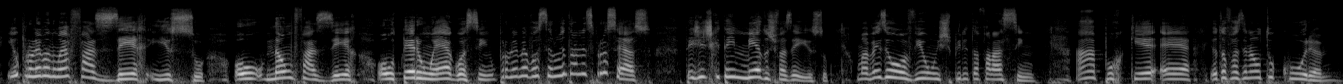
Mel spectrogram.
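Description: A woman with a Brazilian Portuguese accent giving a chatty, animated classroom lecture as teacher and therapist, often checking in with her listeners. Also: high-pitched. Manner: animated, chatty, often adds "né?" and "gente", acts out dialogues. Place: classroom at a community center.

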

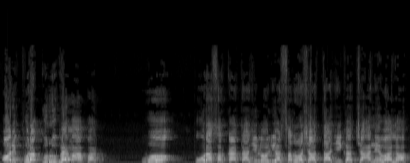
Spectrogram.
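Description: A man giving a religious sermon to a gathering, telling a saint's story with lively narration and drawn-out recited verse. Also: very high-pitched. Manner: animated storyteller, breaks into drawn-out poetic recitation. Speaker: Islamic religious orator. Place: public gathering at a house venue.

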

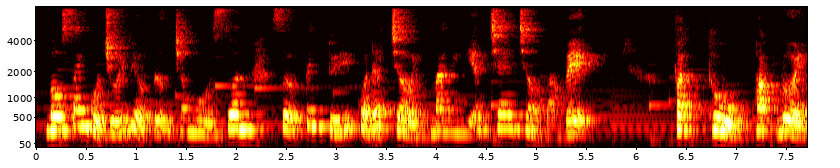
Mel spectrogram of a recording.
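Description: A woman giving scripted narration in an even, listing tone. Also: fairly high pitch. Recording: roomy echo with faint music.

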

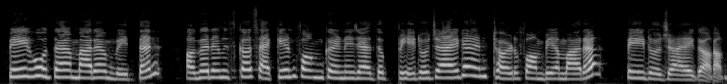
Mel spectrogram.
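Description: A woman teaching an English grammar lesson, patiently repeating words slowly and breaking them into syllables. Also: high-pitched, a bit bright, no echo, studio quality.

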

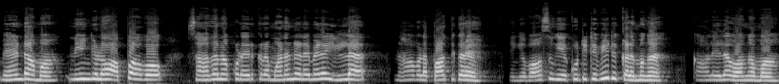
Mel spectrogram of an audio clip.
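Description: A woman's voice: fairly high pitch, fairly even intonation, brisk, close to an everyday voice. A woman voicing a frantic young brother. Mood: firm. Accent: Tirunelveli Tamil. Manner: pleading, earnest. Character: anxious young man, devoted elder brother. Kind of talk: animated family drama voicing.

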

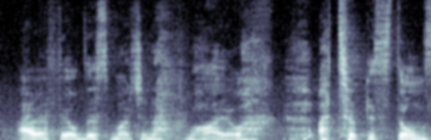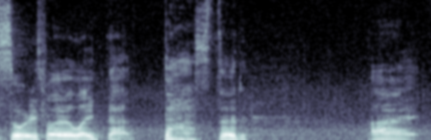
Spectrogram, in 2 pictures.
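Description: A young man giving casual commentary on his own gameplay at home, excitable and yelling whenever things go wrong. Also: medium pitch, breathy edge. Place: at home, outside his room.

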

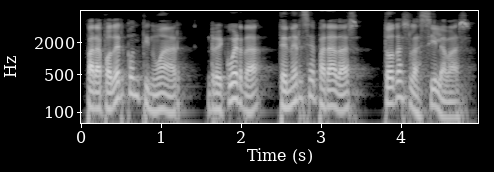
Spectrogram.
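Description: Male Spanish teacher with a Spain accent; unhurried scripted lesson delivery, very expressive pitch. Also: lo-fi sound. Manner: slow, deliberate, stresses example words. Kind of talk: scripted instructional narration.

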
